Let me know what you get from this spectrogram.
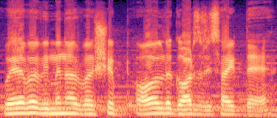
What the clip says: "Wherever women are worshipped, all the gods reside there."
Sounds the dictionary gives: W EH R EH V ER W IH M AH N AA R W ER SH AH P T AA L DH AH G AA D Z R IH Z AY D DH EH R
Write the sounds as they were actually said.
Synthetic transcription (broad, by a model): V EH R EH V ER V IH M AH N AA R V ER SH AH P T AA L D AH G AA D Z R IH S AY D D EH R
